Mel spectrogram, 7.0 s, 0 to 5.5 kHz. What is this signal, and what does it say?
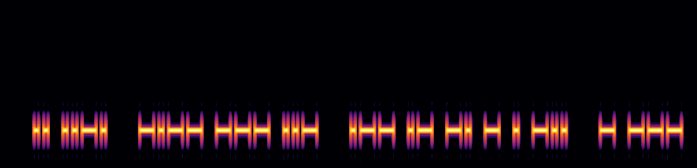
Morse code, heard as a keyed tone, about 25 wpm, 600 Hz. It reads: IF YOU WANTED TO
